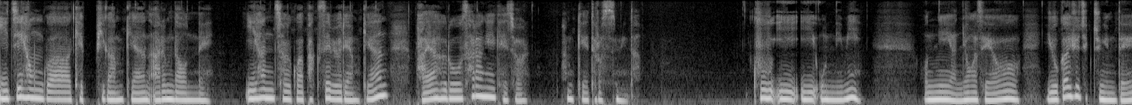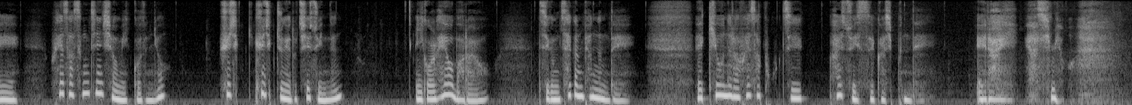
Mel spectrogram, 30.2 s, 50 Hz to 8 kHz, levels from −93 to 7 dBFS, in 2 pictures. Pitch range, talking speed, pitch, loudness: 150-190 Hz, 235 characters per minute, 165 Hz, -20 LUFS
